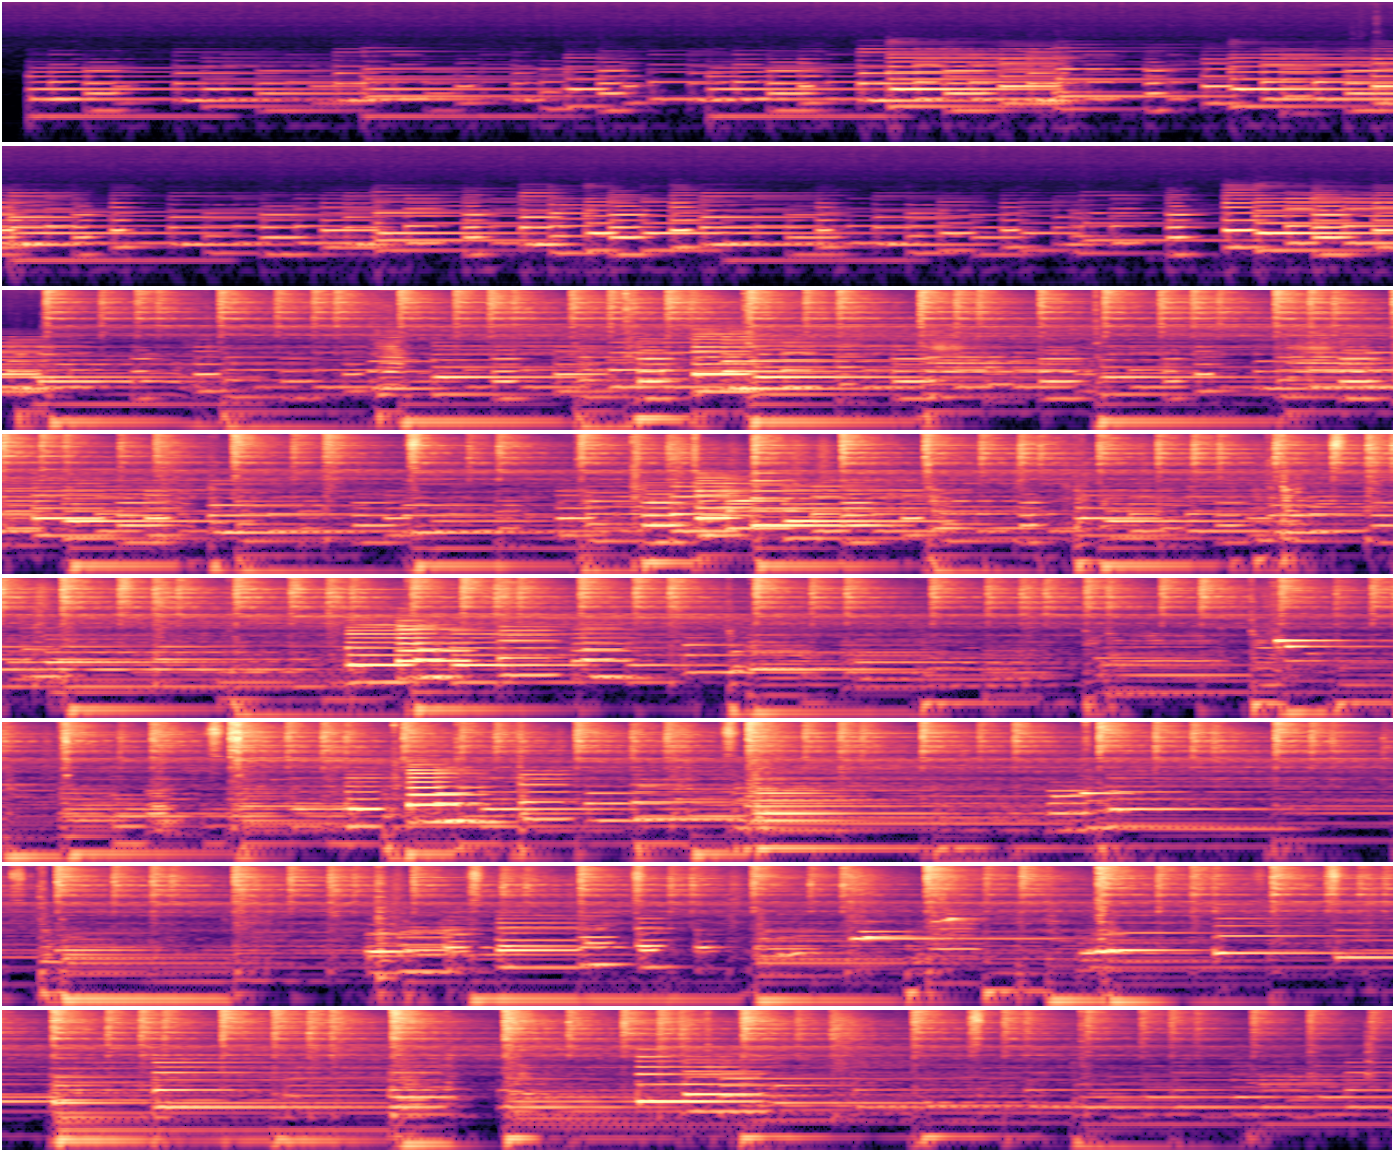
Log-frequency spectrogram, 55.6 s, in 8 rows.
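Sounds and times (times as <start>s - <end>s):
waltz played by a trio: 0.0s - 55.6s.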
